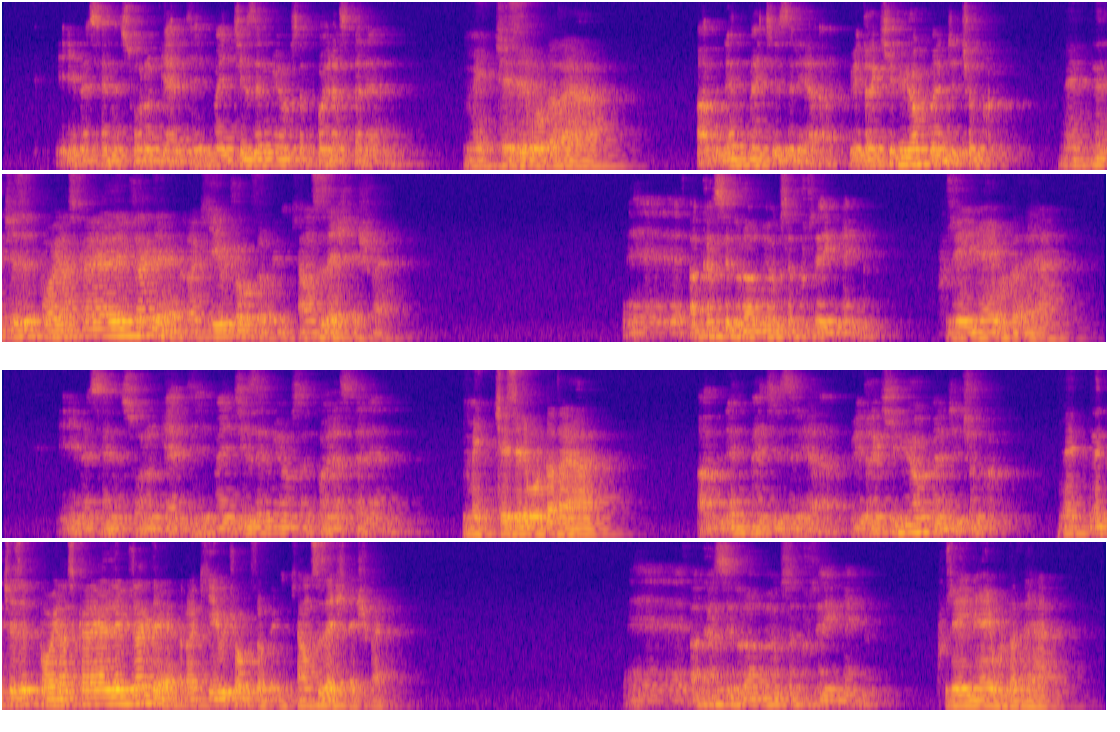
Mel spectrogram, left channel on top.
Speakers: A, on the left; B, on the right.
A: Yine senin sorun geldi. Medcezir mi yoksa Poyraz Karayel mi?
B: Medcezir burada da ya.
A: Abi net Medcezir ya. Bir rakibi yok bence çok.
B: Net, neticesi Poyraz Karayel güzel de rakibi çok zor. İmkansız eşleşme.
A: Ee, Akasya durağı mı yoksa Kuzey Güney mi?
B: Kuzey Güney burada da ya.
